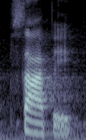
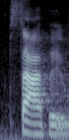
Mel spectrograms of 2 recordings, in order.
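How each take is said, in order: First: Said in the usual way. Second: "Stop it" repeated firmer, with a slight push on "Stop". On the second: Real, not acted. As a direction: press harder on "Stop" the second time.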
